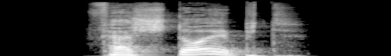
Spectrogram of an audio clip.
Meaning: 1. past participle of verstäuben 2. inflection of verstäuben: third-person singular present 3. inflection of verstäuben: second-person plural present 4. inflection of verstäuben: plural imperative
- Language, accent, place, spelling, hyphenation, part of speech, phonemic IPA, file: German, Germany, Berlin, verstäubt, ver‧stäubt, verb, /fɛɐ̯ˈʃtɔɪ̯bt/, De-verstäubt.ogg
